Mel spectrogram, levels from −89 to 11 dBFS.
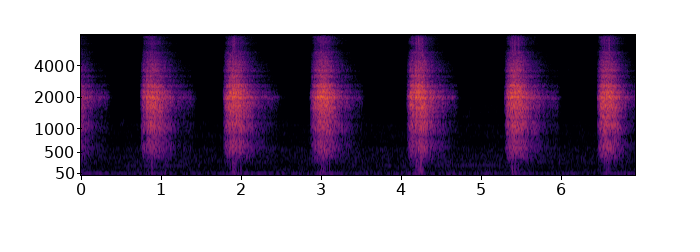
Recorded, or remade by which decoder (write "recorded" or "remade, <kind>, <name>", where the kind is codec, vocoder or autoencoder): recorded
